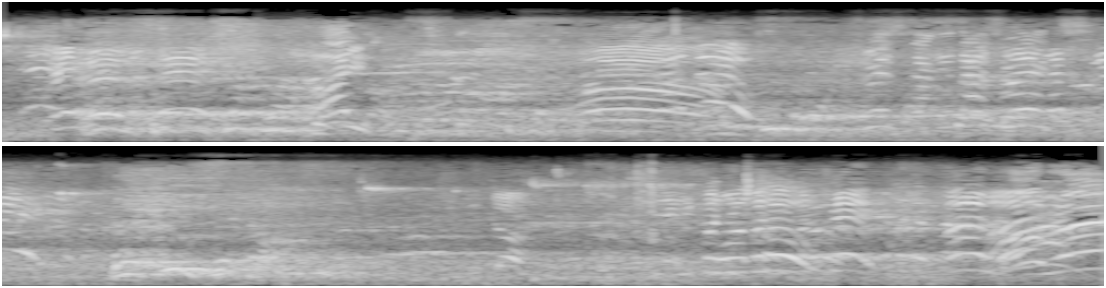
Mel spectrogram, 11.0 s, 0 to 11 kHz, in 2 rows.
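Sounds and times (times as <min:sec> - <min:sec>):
voices of players and crowd: 0:00.0 - 0:11.0
shoe squeaks: 0:05.4 - 0:06.1, 0:07.2 - 0:09.5.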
